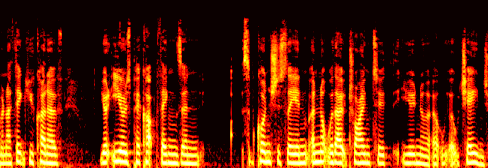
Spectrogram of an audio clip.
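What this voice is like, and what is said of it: Softened Scottish accent. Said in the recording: “You still kept your accent ... my accent's definitely softer ... being away from Scotland is losing my accent”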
